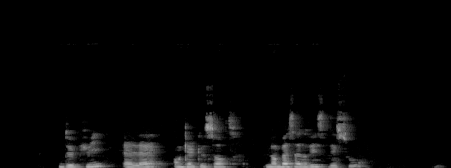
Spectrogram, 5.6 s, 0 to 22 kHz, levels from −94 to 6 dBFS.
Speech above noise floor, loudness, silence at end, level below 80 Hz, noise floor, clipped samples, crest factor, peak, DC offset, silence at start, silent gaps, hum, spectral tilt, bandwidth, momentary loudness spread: over 57 dB; -34 LUFS; 1.15 s; -84 dBFS; under -90 dBFS; under 0.1%; 18 dB; -18 dBFS; under 0.1%; 0.75 s; none; none; -5.5 dB/octave; 7.6 kHz; 12 LU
